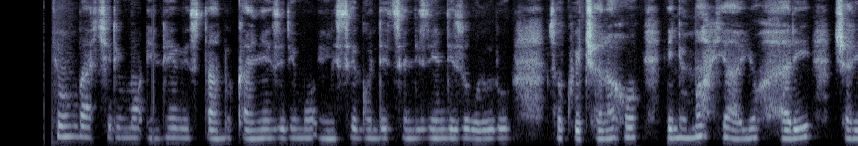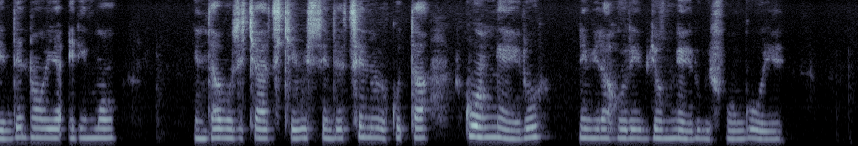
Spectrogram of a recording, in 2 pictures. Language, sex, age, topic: Kinyarwanda, female, 18-24, health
